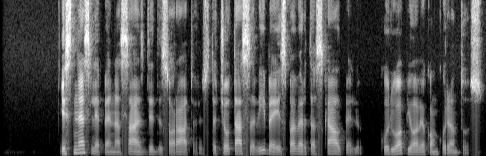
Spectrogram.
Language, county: Lithuanian, Marijampolė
